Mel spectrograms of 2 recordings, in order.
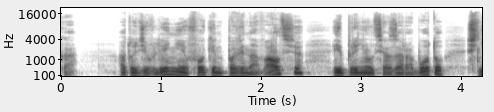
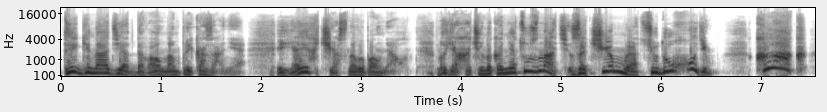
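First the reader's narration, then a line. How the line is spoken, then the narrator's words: Sudden falsetto yell. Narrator (Russian): завопил он вдруг фальцетом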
